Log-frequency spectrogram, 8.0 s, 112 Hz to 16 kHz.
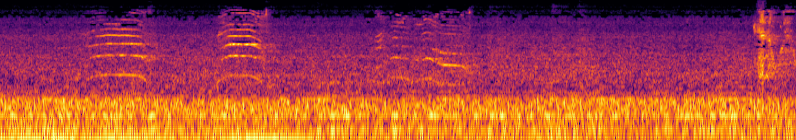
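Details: Kittens meow loudly while asking for food, giving short rising-falling cries near 1, 2.5, 4 and 4.5 seconds, with softer overlapping calls, a constant low hum for the first three seconds and a click near the end.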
